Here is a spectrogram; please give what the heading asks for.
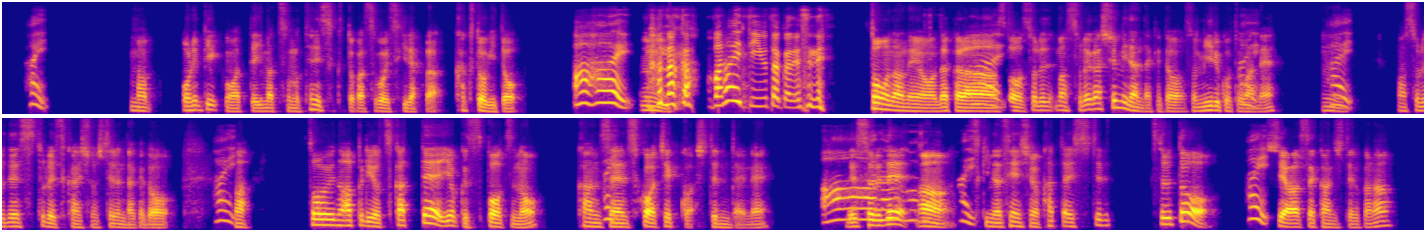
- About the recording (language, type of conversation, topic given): Japanese, unstructured, 技術の進歩によって幸せを感じたのはどんなときですか？
- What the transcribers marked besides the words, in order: "テニス" said as "テニスク"; other noise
